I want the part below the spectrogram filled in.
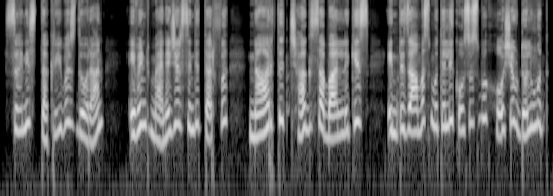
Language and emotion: Kashmiri, fearful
